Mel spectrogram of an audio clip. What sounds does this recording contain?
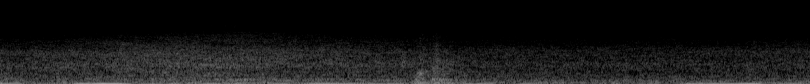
medium-sounding engine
